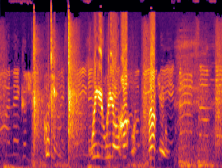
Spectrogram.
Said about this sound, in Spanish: Vamos a la palmas. Ahí va la palma.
